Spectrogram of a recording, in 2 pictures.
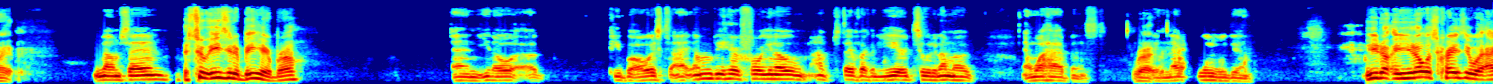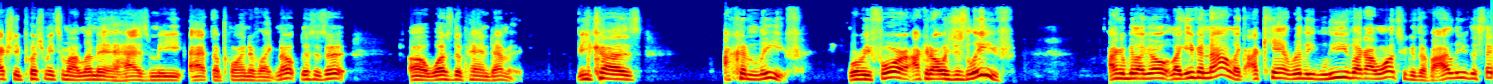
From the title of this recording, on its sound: in one zoom room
